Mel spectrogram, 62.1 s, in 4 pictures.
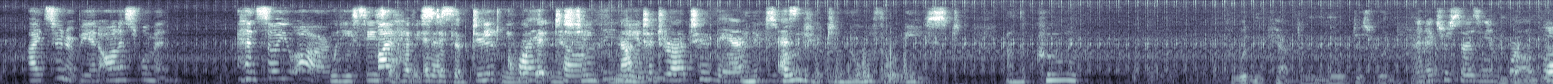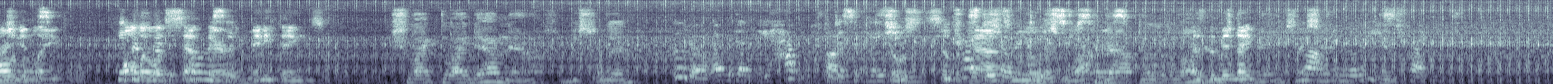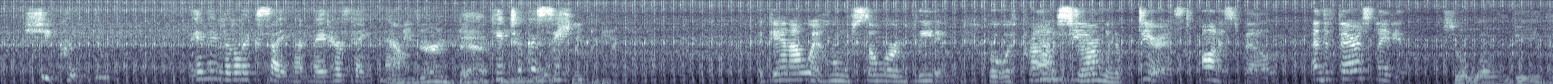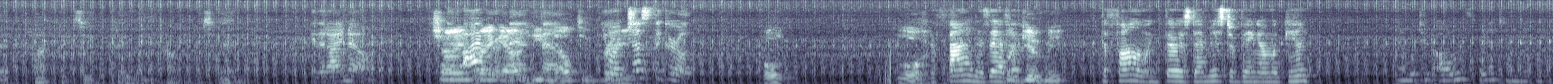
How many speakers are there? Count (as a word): ten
